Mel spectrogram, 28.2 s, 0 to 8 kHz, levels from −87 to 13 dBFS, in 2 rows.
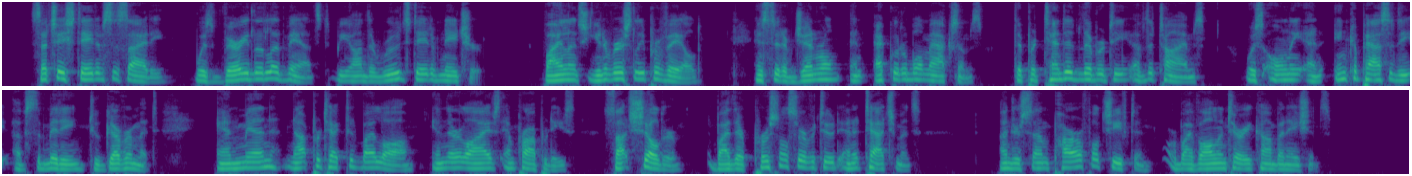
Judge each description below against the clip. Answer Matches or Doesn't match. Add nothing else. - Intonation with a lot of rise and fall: Doesn't match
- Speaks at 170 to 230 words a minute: Doesn't match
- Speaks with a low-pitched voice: Doesn't match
